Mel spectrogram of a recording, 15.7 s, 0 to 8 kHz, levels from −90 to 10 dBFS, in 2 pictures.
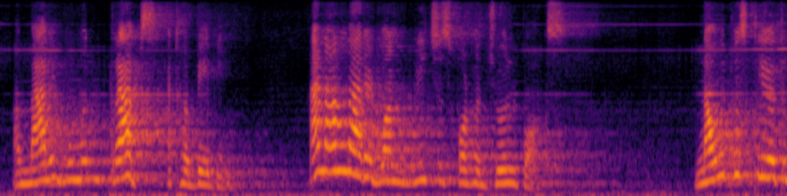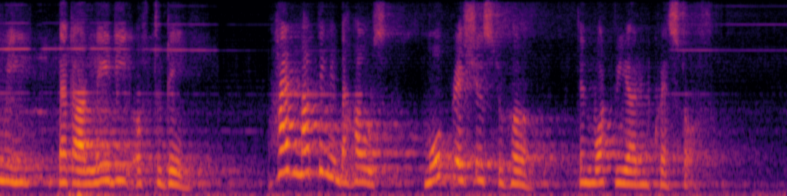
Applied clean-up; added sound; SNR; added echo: neural separator model SepFormer DNS4.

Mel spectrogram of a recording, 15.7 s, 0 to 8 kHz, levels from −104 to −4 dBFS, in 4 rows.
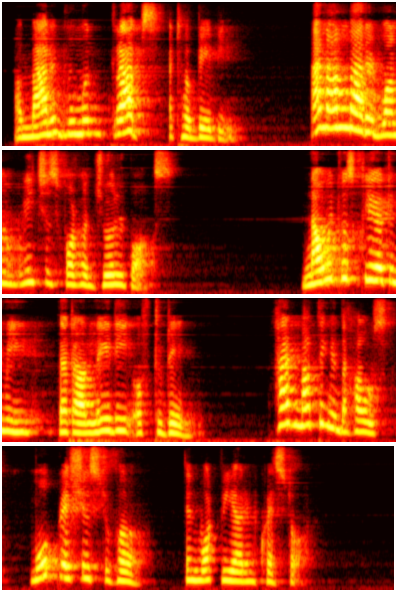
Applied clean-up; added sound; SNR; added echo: neural mask model DeepFilterNet 3.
